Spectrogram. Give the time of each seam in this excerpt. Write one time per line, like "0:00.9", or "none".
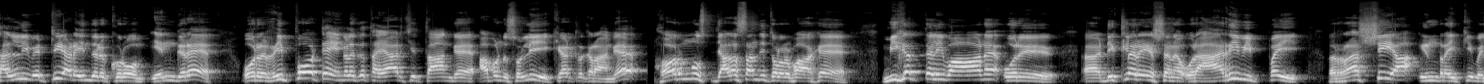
0:06.5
